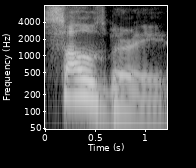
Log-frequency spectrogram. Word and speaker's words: Salisbury: I think it's Salsbury. If you're checking in with Salbury for 100. All right. Over to Gooners. Uh, it's pronounced Salisbury.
